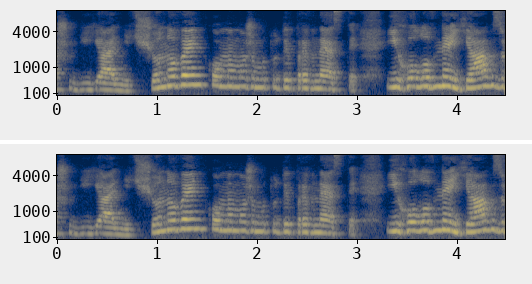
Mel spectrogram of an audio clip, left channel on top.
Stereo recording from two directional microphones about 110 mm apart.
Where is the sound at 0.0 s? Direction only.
20° right (ahead or behind).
